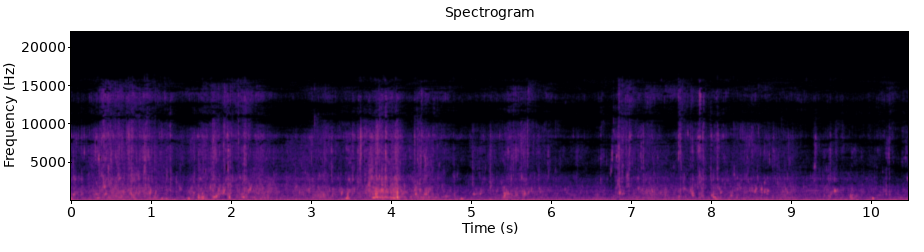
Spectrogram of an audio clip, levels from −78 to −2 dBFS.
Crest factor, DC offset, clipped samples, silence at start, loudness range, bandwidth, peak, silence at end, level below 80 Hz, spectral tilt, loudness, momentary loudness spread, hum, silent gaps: 26 dB; under 0.1%; under 0.1%; 0 s; 5 LU; 16.5 kHz; -12 dBFS; 0 s; -50 dBFS; -3.5 dB/octave; -38 LUFS; 10 LU; none; none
